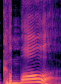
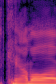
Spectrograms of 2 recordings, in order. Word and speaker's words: Kamala: Listen, we say it the same way. I know it's Kamala or whatever, but I like Kamala too, but listen. Asking the question is dumber than Kamala. That's how you say it. If Trump says it, that's how it's Kamala.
